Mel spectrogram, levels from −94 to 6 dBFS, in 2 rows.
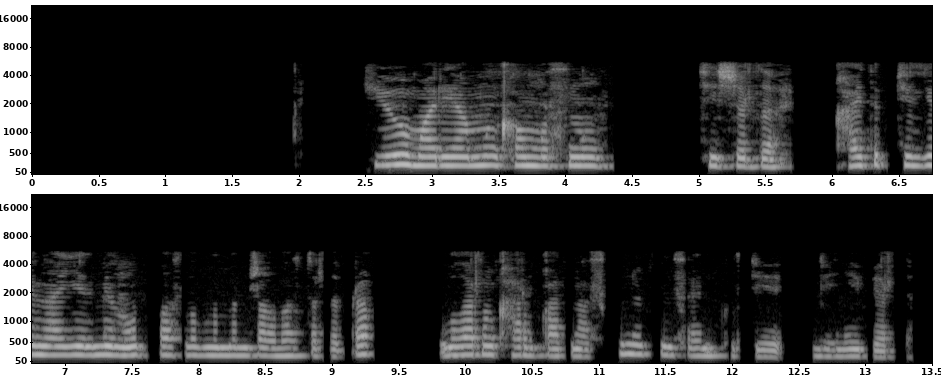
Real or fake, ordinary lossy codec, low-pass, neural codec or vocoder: real; none; 5.4 kHz; none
